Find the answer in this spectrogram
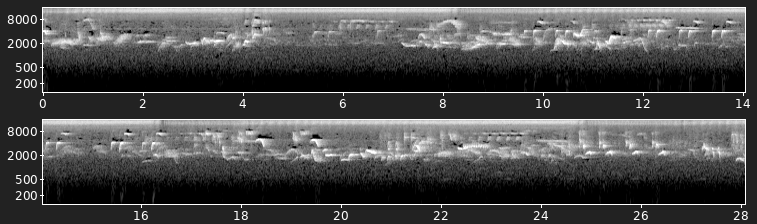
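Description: Wild birds chirping, with many short, high calls overlapping one another.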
